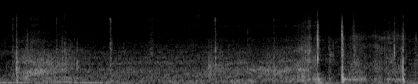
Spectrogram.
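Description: Skateboard wheels rolling over concrete, then near the end two sharp knocks as the skater pops an ollie and the truck lands on the concrete ledge to start a frontside Smith grind.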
